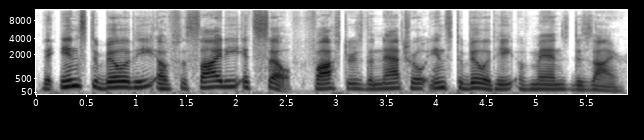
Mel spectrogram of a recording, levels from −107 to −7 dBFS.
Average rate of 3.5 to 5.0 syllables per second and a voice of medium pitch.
Yes: 4.9 syllables/s; medium, 160 Hz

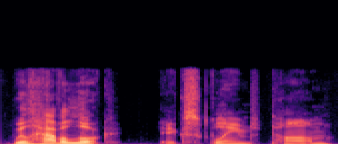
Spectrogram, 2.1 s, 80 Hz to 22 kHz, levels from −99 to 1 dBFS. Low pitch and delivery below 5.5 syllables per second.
Yes: low, 110 Hz; 4.7 syllables/s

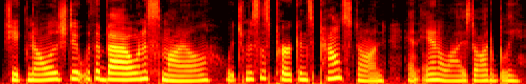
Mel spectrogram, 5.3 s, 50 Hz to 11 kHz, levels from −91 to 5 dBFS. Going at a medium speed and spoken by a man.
No: average, 195 wpm; female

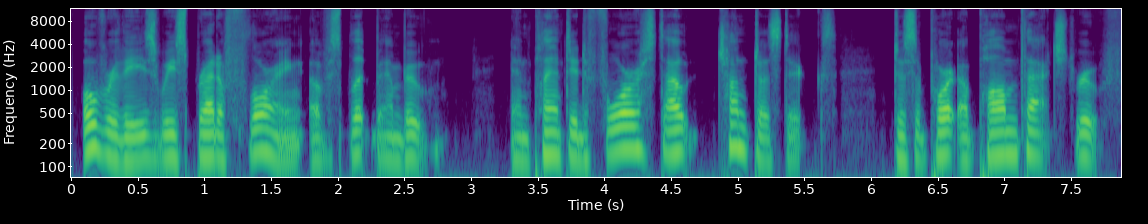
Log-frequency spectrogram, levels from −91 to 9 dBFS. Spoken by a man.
Yes: male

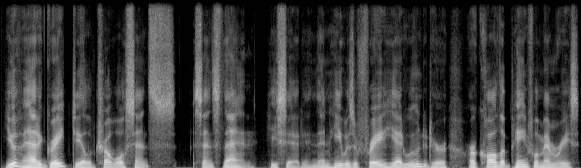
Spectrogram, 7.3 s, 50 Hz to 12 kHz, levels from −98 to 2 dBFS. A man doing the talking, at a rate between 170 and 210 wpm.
Yes: male; fast, 205 wpm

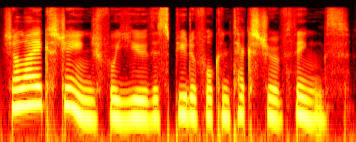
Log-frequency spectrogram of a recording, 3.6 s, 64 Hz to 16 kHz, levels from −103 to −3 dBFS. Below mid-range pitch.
No: high, 190 Hz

